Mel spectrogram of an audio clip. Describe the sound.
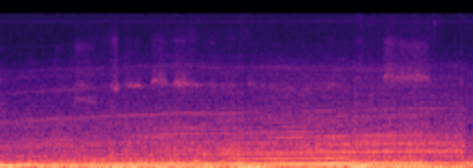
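A car drives fast out of town, its engine giving a steady, low rumble that holds an even loudness throughout, with a faint higher whine above it.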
